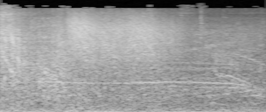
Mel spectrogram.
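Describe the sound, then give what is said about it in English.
A loud, sustained blast from a disruptor cannon roars continuously for a few seconds, a dense rushing burst with thin whining tones sliding through it, with no voices. “But even as the Haydenmen fell away, dead or dying, one of them had already aimed and fired.”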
